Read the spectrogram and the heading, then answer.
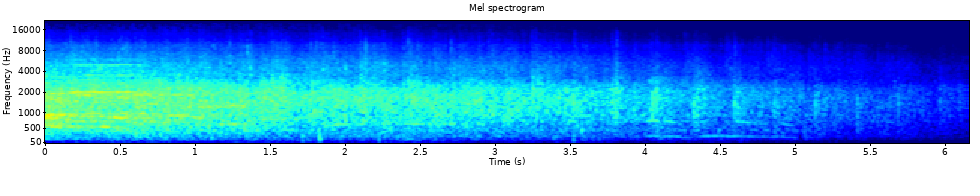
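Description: An audience applauds steadily, a dense wash of many hands clapping that gradually thins and fades out over several seconds.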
